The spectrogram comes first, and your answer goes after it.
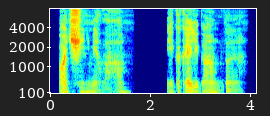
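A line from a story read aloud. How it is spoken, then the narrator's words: Muttered. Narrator (Russian): пробормотал Пуаро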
